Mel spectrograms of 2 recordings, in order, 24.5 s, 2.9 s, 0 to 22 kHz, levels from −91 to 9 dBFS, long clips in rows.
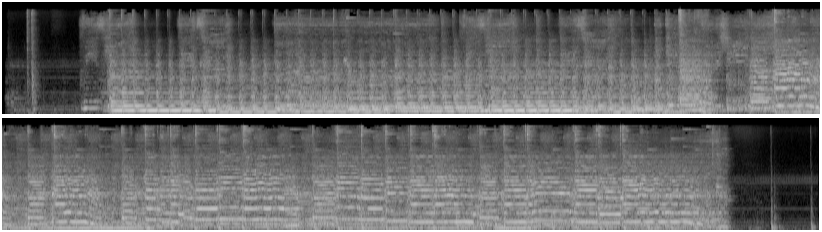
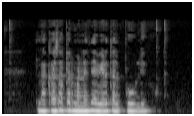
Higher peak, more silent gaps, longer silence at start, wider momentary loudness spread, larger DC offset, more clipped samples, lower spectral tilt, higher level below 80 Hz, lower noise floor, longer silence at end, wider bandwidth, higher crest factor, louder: first, -2 dBFS vs -6 dBFS; neither; second, 0.4 s vs 0.55 s; second, 6 LU vs 13 LU; neither; neither; second, -5 dB/octave vs -8.5 dB/octave; first, -46 dBFS vs -56 dBFS; about the same, -54 dBFS vs -54 dBFS; second, 0.05 s vs 0.65 s; first, 17 kHz vs 10.5 kHz; first, 20 dB vs 12 dB; about the same, -20 LUFS vs -18 LUFS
